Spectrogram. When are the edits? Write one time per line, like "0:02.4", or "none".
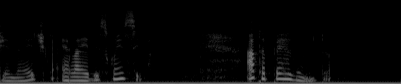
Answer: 0:02.6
